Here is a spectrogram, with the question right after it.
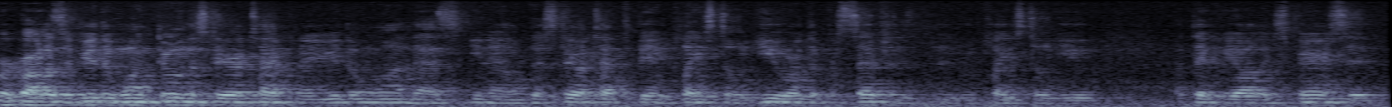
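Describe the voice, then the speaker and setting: A man with an American accent, very fast, fairly low-pitched and monotone, flat, amid noticeable background noise and audible room echo. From Texas, east side of San Antonio. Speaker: air force technical sergeant. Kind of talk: casual interview.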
